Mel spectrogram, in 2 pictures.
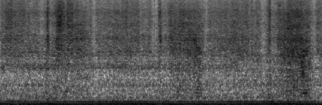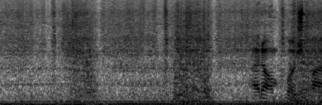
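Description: A Ford Excursion with a Cummins diesel engine plowing snow: a loud, steady low engine drone runs throughout, with scraping and rumbling as snow is pushed, under occasional talk.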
